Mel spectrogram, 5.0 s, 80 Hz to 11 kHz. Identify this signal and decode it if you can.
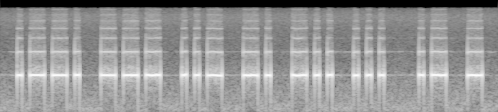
Morse code, heard as a keyed tone, about 19 wpm, 1170 Hz. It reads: POUNDS AT
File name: 20wpm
